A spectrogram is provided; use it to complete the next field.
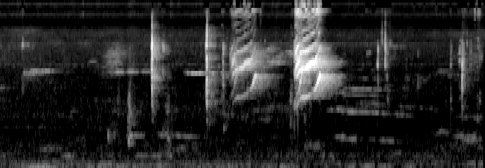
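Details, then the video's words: A female canary calls a male with bait-sound chirps: a cluster of quick high twittering notes, the loudest about three seconds in, mixed with small clicks and soft background noise. "Female canary chirps calling male"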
